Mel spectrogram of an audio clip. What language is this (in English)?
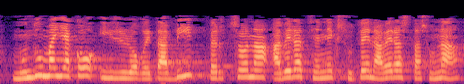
Basque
